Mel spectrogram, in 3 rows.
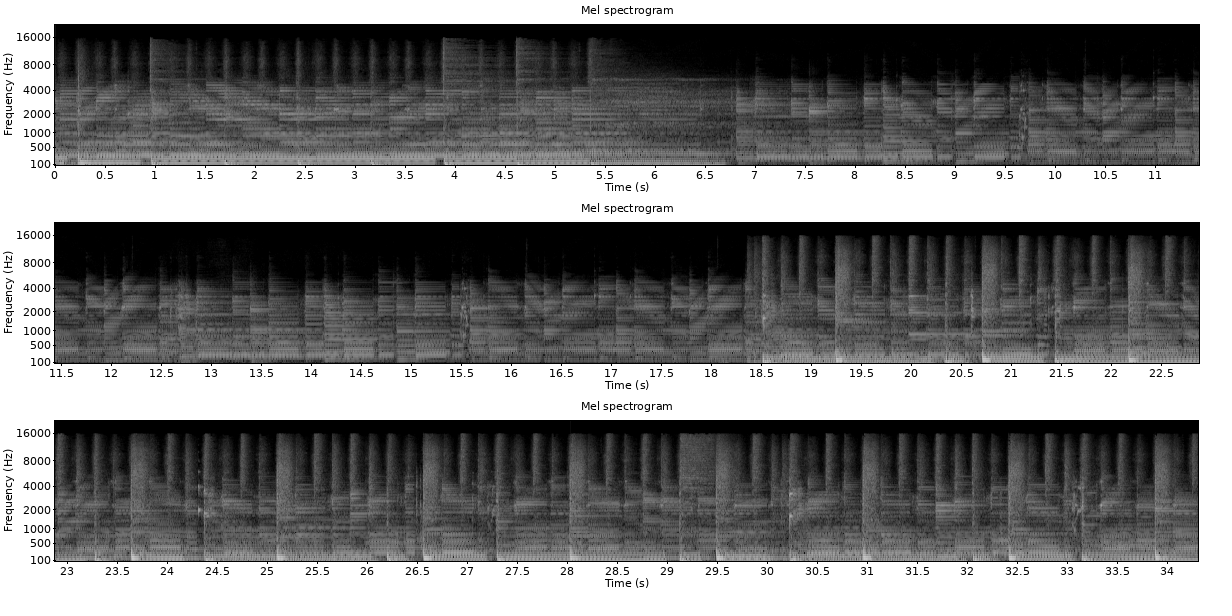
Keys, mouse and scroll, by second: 3.0 ctrl+z, 6.9 ctrl+z, 6.9 double click, 8.8 v, 9.2-9.9 alt+scroll up 6, 10.0 ctrl+click, 12.2 ctrl+click, 12.5 alt+click, 14.2 alt+click, 15.9 alt+scroll down 1, 16.7-17.0 alt+scroll up 1, 17.7 alt+click, 19.3 alt+click, 21.4 shift+click, 24.6 Return, 25.9 alt+click, 29.2 alt+click, 31.0 alt+scroll, 31.1 alt+scroll down 1, 31.3-32.2 alt+scroll up 1, 33.7 ctrl+click, 34.2 alt+click.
